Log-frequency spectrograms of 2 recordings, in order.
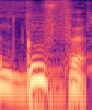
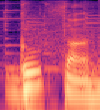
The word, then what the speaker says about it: Gough: Il s'appelle Damon Goof, ou Goof, ça s'écrit G-O-U-G-H, mais enfin bon, le projet à retenir, c'est le nom, donc c'est son nom de scène, hein, Badly Drowned Boy.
